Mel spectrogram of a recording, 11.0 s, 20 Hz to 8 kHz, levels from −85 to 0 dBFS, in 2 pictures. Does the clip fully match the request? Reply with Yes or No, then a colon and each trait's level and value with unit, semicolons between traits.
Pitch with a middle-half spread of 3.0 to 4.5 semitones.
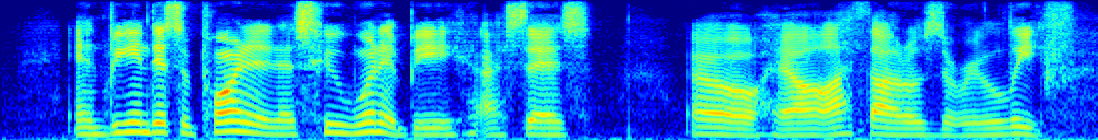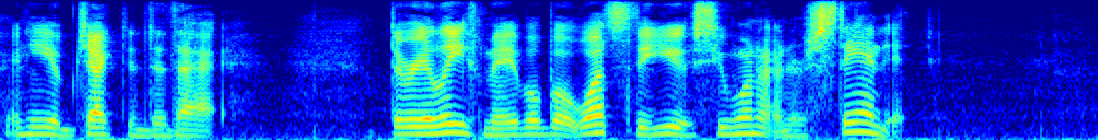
Yes: average, 3.3 semitones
